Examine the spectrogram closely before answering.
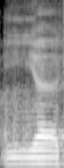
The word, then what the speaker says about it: إياك: كما قال بالحركة البطيئة، لكن عندما نقرأ نقول إياك نعبد وإياك نستعين. إذن ما قل لا يعني نمر مرورا هكذا من غير أن نأتي بالشدة، نقول إياك نعبد وإياك يعني نأكلها، لا ولا أيضا نزيدها كثير، بعضهم يعني كما يقال لك يغالق، أنا حتى أعطيها حقها يعني نزيدها شوي، نقول إياك نعبد وإياك، خطأ، لا تزيدها ولا تنقصها، يعني اضبطها بحيث أنه تكون بمعدل حركتين، يعني حركة ساكنة وحركة مفتوحة.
